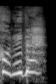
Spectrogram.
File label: attack, jp; saki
